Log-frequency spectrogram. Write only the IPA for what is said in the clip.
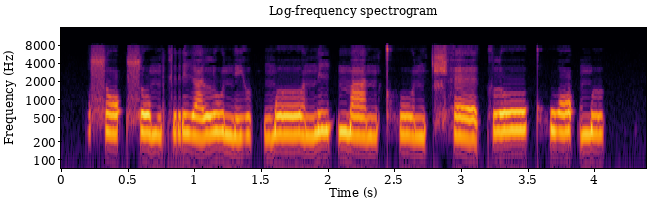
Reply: s ɔ˨˩ ʔ s o˨˩ m k r i˩˦ a̯ l u˨˩ n j ɯ˨˩ k̚ m ɤː˧ n i˥˩ ʔ m a˧ n kʰ u˨˩ n t͡ɕʰ ɛː˨˩ k l oː˥˩ kʰ w ɔ˥˩ ʔ m ɯ˦˥ k̚

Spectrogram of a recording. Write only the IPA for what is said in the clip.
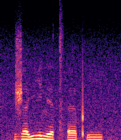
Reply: ʒ ɛ˨ j i˦ lʲ ɛ˨ t͡sʼ ɛ˨ pʼ i˦

